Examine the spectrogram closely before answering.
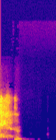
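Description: coughing

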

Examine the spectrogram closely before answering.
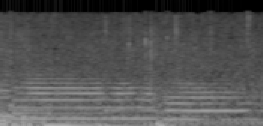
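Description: rain falling

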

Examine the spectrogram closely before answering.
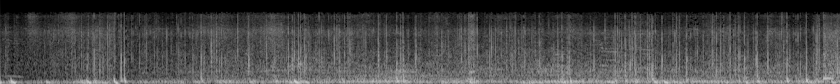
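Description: rain falling

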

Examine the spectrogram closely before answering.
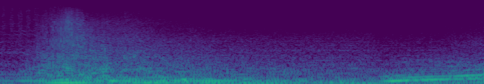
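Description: fast car engine revving

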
